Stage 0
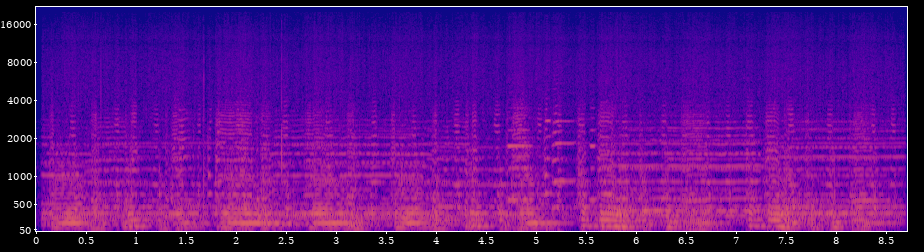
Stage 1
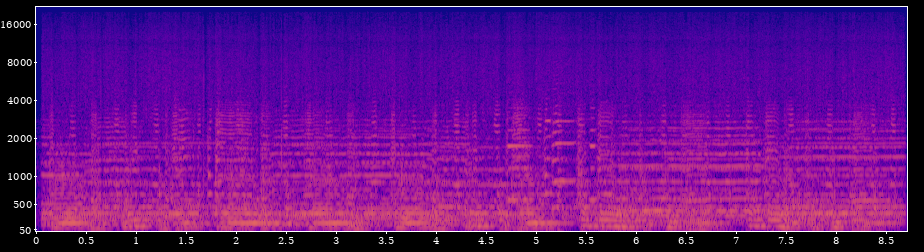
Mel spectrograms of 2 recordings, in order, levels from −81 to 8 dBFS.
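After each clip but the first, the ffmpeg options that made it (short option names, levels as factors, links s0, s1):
-af "alimiter=level_in=1.33:limit=0.0631:level=0:latency=1:release=46,volume=0.75,volume=1.68"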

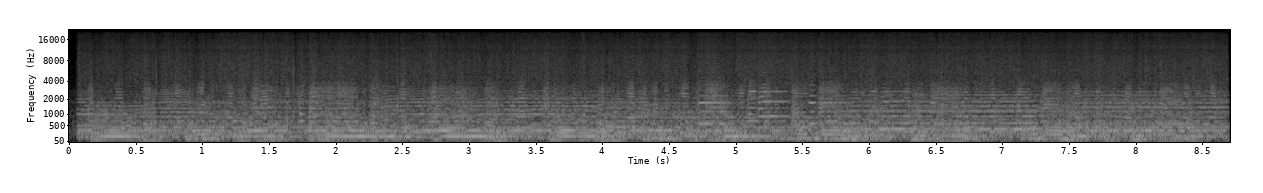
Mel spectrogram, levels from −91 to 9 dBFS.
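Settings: -af "aecho=1:1:907:0.473,volume=0.596"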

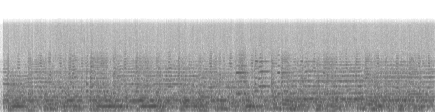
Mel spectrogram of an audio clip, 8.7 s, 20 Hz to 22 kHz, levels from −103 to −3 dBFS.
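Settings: -af "aresample=22050,aresample=44100,volume=0.596"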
